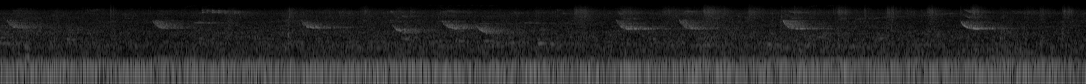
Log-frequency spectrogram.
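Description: Faint bird calls: a series of short notes, each sliding down in pitch, repeating about once a second over a low steady background hum.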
